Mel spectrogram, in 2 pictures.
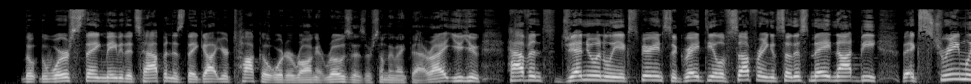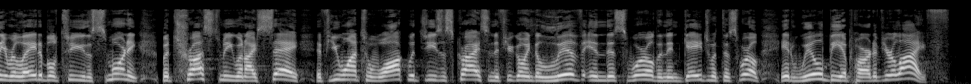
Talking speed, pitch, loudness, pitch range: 245 wpm, 185 Hz, -16 LUFS, 160-210 Hz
